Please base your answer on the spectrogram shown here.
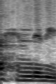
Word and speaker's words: हिंदू: जो तुर्क भाषा थे जो तुर्की थे वो सा को ह बोलते थे इस वजह से उसका उच्चारण जहां जहा सिंधु सिंधु होना चाहिए था वहां हिंदू हिंदू होता गया ठीक है हड़प्पा संस्कृत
